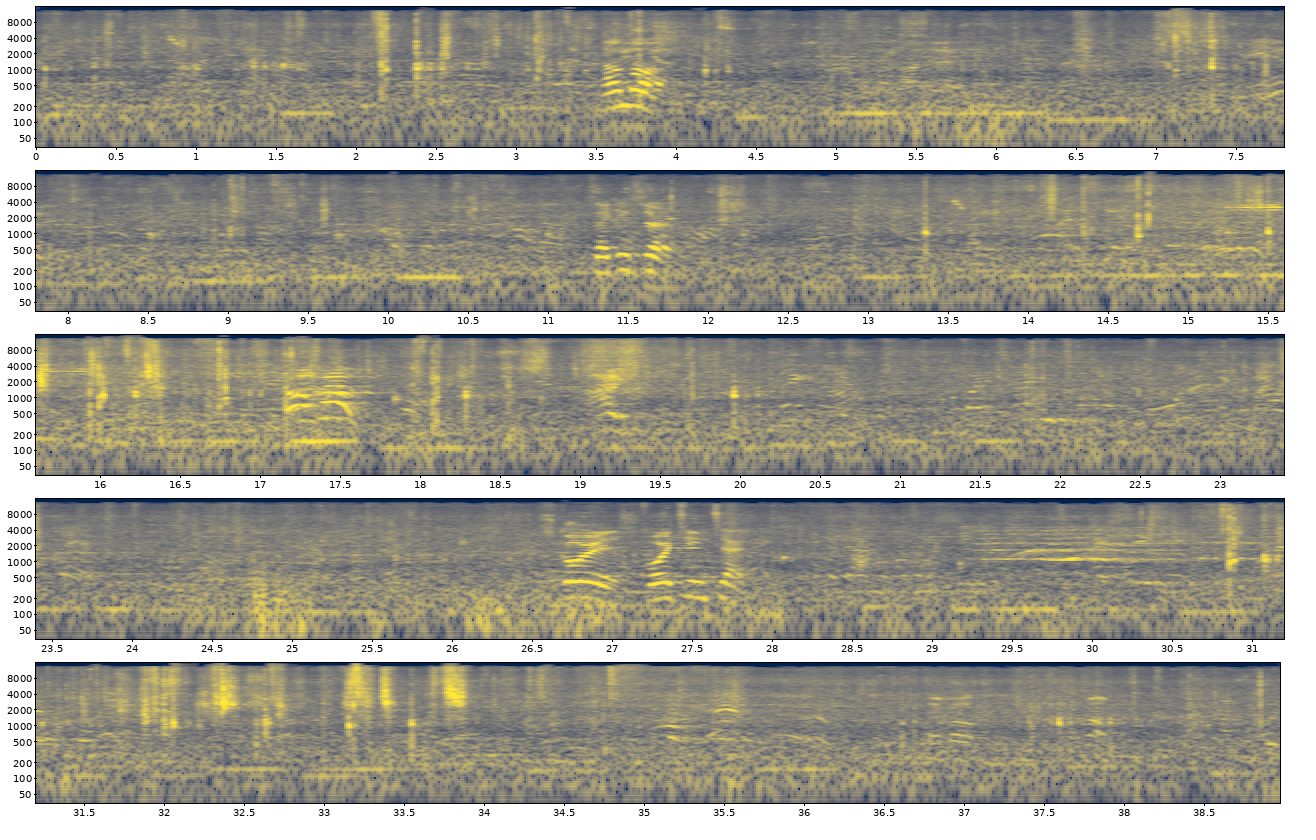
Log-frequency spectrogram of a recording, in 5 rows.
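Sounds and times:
crowd chatter: 0.0 - 38.9.

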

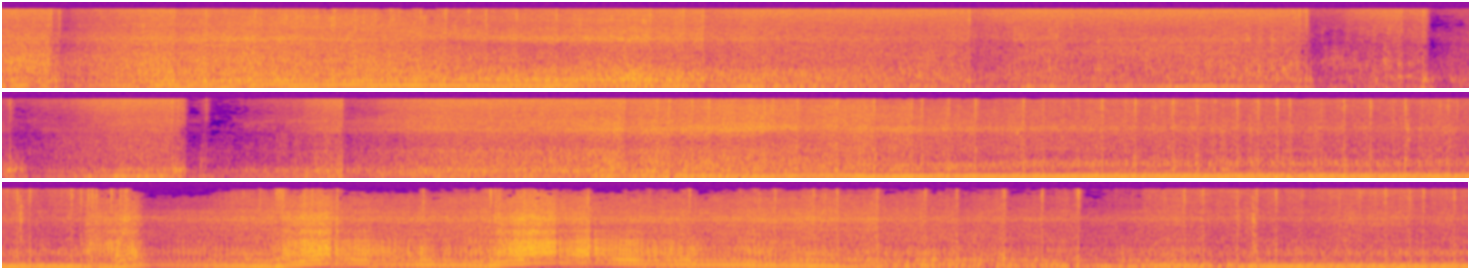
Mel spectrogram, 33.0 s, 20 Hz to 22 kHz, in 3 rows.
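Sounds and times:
car engine idling and revving: 0.0 - 33.0.

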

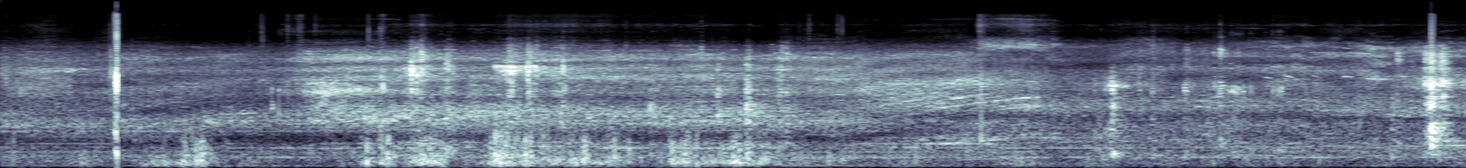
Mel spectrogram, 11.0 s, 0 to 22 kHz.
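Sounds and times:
excavator diesel engine: 0.0 - 11.0.

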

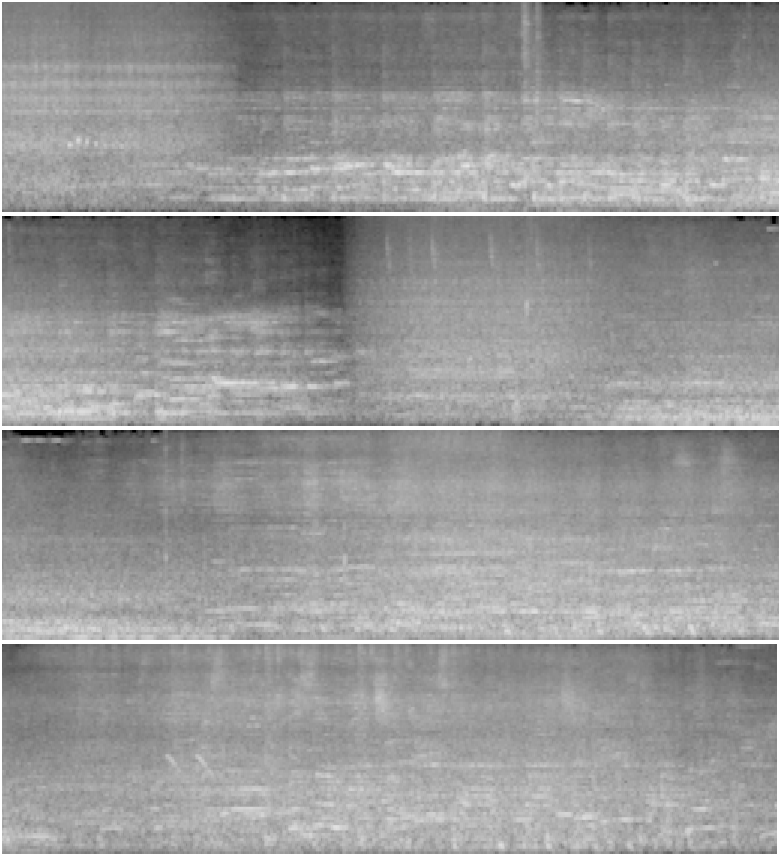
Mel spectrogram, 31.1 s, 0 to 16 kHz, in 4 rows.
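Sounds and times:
street traffic noise: 0.0 - 31.0
music from loudspeakers: 1.9 - 11.3, 17.5 - 31.0
low rumble of passing vehicles: 11.3 - 31.0.

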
